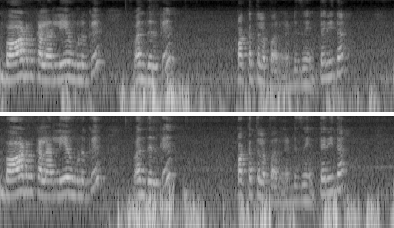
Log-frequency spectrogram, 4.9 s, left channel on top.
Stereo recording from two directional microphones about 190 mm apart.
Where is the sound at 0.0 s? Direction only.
15° right (ahead or behind).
